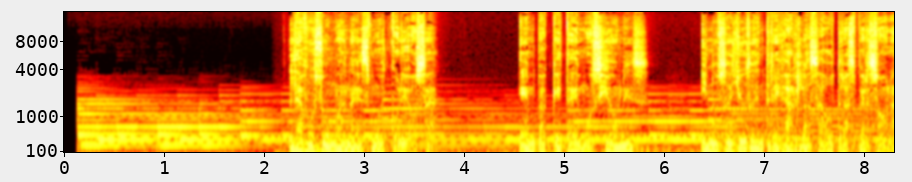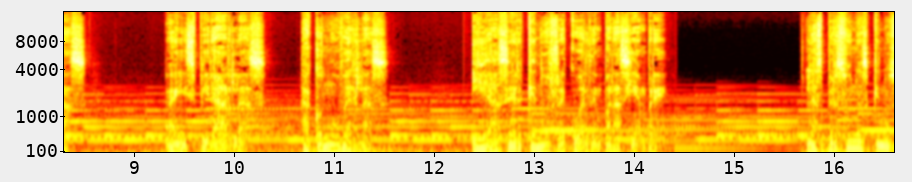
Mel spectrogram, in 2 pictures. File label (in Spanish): locutor mexicano; mexico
